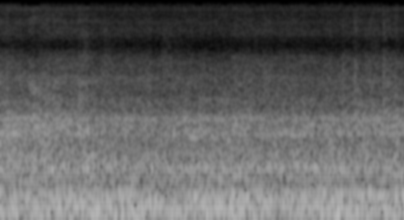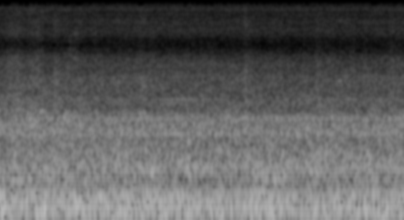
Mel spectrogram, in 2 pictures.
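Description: Steady running noise of a Takasaki Line electric commuter train at speed, heard from on board.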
